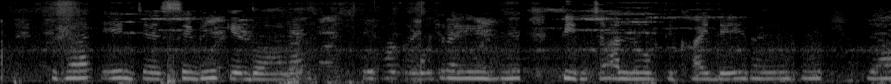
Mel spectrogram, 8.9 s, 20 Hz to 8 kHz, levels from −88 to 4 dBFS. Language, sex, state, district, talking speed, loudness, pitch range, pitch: Hindi, female, Maharashtra, Nagpur, 110 wpm, -47 LUFS, 215-235 Hz, 225 Hz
